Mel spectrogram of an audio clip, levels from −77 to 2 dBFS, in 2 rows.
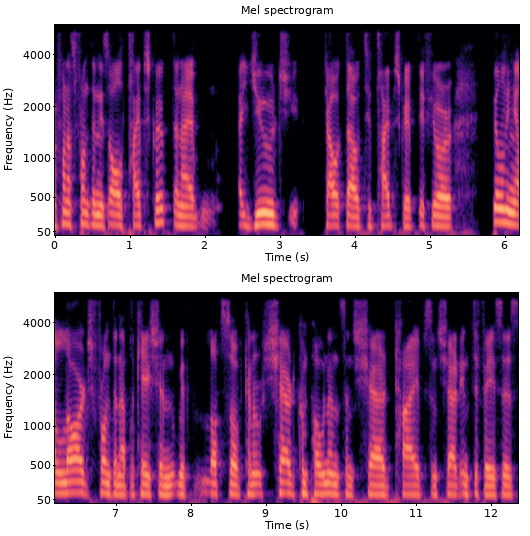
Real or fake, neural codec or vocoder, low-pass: fake; codec, 24 kHz, 3.1 kbps, DualCodec; 5.4 kHz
